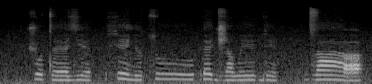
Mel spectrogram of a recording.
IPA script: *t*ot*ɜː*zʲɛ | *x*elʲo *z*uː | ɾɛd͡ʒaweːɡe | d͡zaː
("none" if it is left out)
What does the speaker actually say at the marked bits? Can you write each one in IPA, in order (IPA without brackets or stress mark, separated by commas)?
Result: t͡ʃ, ɛː, x, t͡s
